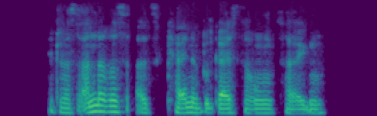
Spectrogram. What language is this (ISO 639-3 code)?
deu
